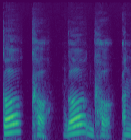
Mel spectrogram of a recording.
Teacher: क में कम हवा लगेगी, ख में ज्यादा, ग में कम, घ में ज्यादा, अंग में कम। यानी पहले में कम, दूसरे में ज्यादा, तीसरे में कम, चौथे में ज्यादा, पांचवें में कम। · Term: महाप्राण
